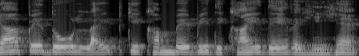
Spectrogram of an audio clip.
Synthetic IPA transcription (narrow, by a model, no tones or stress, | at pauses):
ɦãped̪oːla̰ːɪʈkikʰɐ̃mbebʱid̪ɪkʰaːid̪eːɾɐɦiɦɛ̃ː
